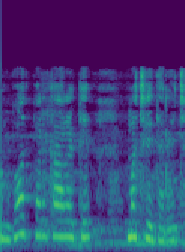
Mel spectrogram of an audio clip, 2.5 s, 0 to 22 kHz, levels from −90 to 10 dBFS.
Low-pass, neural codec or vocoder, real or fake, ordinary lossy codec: 7.2 kHz; none; real; MP3, 48 kbps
